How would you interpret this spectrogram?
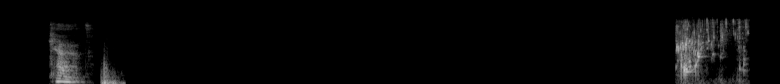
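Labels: At 0.49 seconds, someone says "cat". Then at 1.0 seconds, knocking is heard. Finally, at 6.75 seconds, you can hear splashing.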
